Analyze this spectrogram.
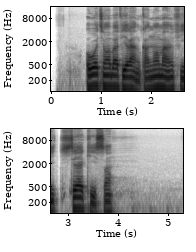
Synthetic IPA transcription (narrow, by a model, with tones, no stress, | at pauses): o˧wo˦ti˦w̃ɔ̃˦ba˦fi˧ɾa˧˨ŋ̩˨kã˧nũ˦w̃ɔ̃˦mãː˦˧n̩˦fi˧sɛ˦kʰi˨sã˧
